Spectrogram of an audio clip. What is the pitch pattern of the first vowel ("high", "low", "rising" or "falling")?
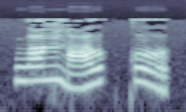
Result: high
